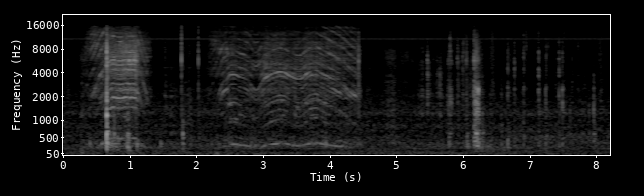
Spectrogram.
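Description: Small cordless electric screwdriver driving a screw into a plastic tail mount. A short faint whir comes about half a second in, then a longer whir of about two seconds whose pitch wavers up and down as the screw takes up, then a single light click.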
